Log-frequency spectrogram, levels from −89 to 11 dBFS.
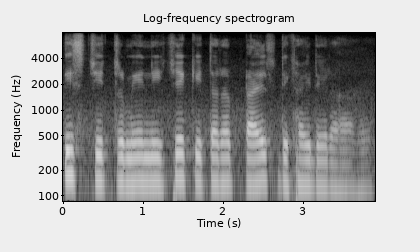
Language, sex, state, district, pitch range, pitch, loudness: Hindi, male, Gujarat, Valsad, 130-145 Hz, 140 Hz, -17 LUFS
